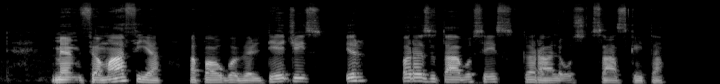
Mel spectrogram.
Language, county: Lithuanian, Vilnius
